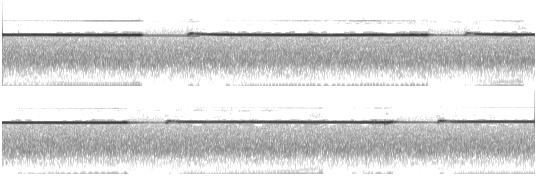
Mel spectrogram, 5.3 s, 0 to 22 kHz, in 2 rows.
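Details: Yellow-bellied Bush Warbler of the Taiwan endemic subspecies, a resident bird, at Tataka, Taiwan, on 9 April 2015. Long, thin, high whistled notes, each held about a second and slightly rising, come back to back with brief gaps.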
